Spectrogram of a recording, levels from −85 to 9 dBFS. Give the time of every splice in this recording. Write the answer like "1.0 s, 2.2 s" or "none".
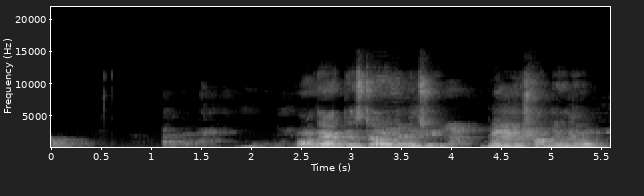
3.7 s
